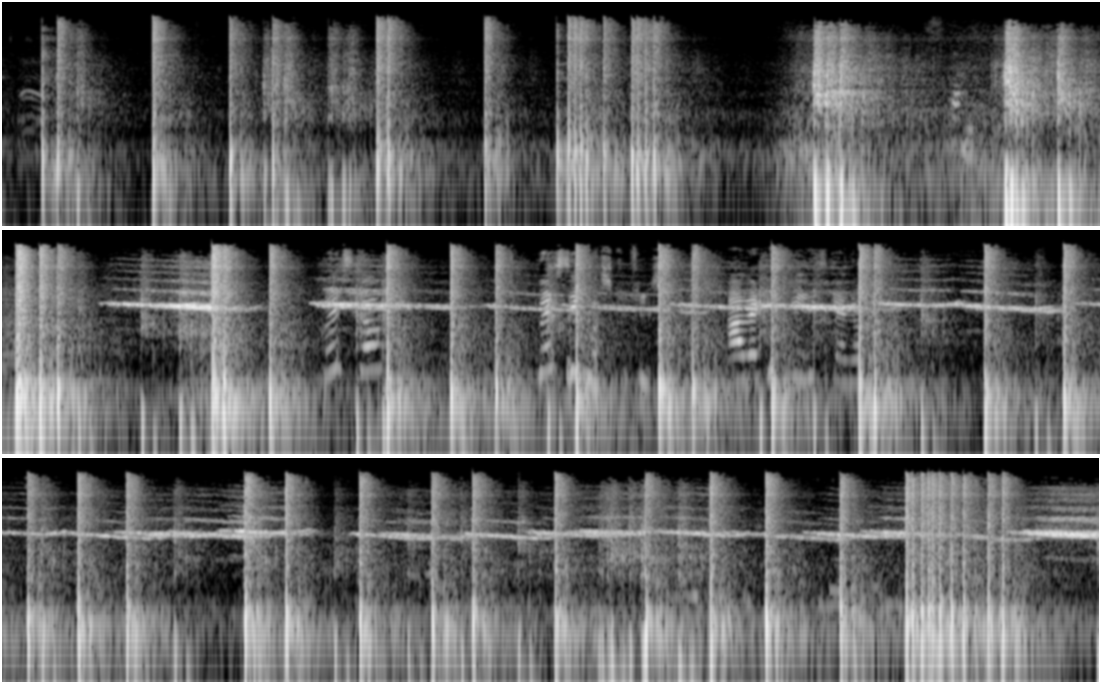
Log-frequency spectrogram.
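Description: Aerial fireworks shells bursting in quick succession, about one or two sharp bangs a second at first, growing denser after about ten seconds. From then on, short, slightly falling whistles repeat about once a second among the bangs.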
